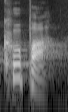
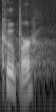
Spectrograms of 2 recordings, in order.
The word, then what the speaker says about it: chuppah: Now, the second stage of the marital process is called kupa, not Cooper. Spencer's like, hey, they named it after me. That's awkward. C-H-U-P-P-A-H. It's pronounced kupa.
